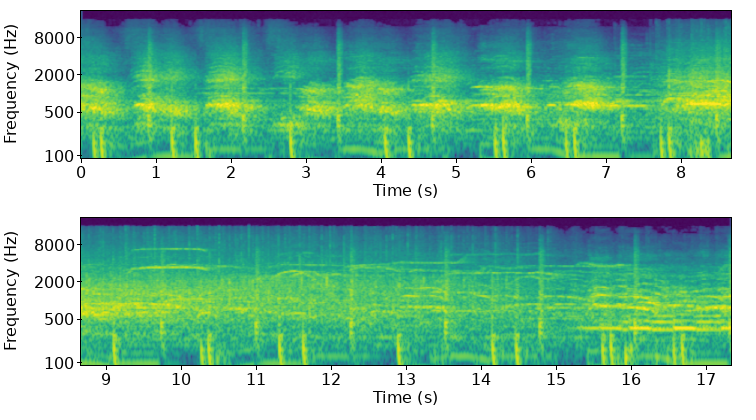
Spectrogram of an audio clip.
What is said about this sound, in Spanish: Fuerte ese ruido, loco, fuerte aplauso. Fuerte ese aplauso para...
